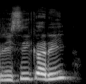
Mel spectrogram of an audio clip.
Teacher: री का उच्चारण स्थान जो है, ऋषि का री, उसका उच्चारण स्थान क्या है, मूर्धा है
